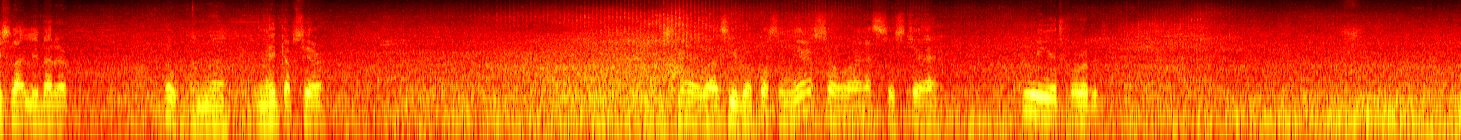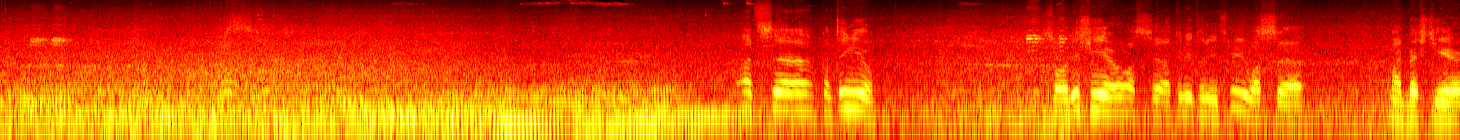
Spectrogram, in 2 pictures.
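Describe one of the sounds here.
City traffic rumbles along a busy road.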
